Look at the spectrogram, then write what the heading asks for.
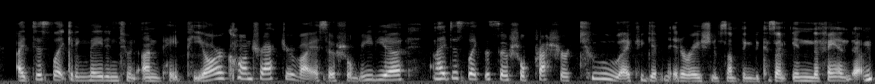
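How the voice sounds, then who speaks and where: A woman's fairly high voice in a Midwestern accent, very fast with hardly any pauses and very wide pitch swings. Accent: American Midwest. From Missouri. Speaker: academic author. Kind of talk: casual interview.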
